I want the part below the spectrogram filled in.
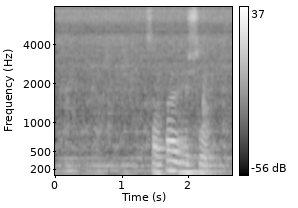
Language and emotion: Russian, neutral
